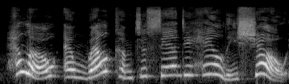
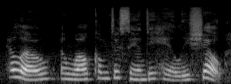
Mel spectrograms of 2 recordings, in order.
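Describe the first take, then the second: First: It is read loudly in a bright voice. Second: It is read in a plain, flat voice.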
